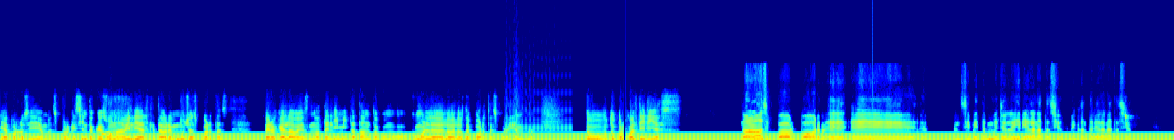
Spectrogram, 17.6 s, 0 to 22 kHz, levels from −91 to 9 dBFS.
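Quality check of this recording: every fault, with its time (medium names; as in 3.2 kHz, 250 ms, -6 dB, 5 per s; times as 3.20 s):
buzz 50 Hz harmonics 22 -32 dBFS
7.56–8.60 s: clipped -22.5 dBFS
9.35–9.38 s: dropout 35 ms
13.09 s: dropout 2.2 ms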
